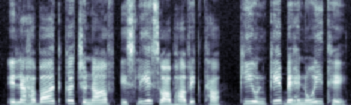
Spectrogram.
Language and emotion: Hindi, neutral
